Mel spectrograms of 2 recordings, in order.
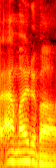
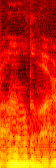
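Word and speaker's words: Almodóvar: Well, how do you say the last name? Almodovar, and I say Almodovar. I say it the way Madonna pronounces it.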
